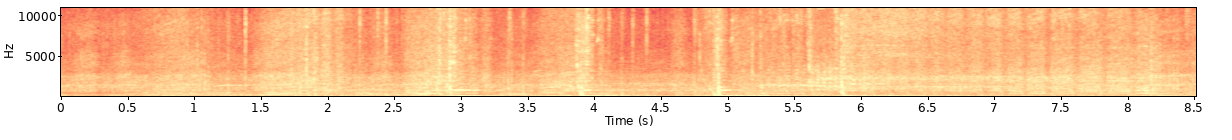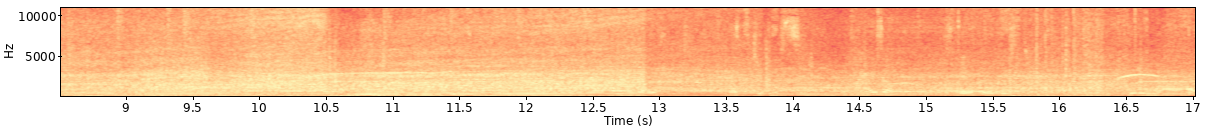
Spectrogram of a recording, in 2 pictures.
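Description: BMW M racing car driven in The Crew Motorfest, engine revving and shifting through gears with tire squeal, loud and continuous under ongoing commentary from a speaker.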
